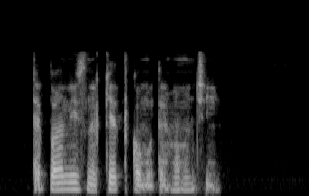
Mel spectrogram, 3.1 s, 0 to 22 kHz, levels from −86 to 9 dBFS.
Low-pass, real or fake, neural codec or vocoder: 7.2 kHz; fake; vocoder, 22.05 kHz, 80 mel bands, HiFi-GAN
